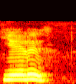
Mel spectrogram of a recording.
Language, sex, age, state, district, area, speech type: Tamil, female, 30-45, Tamil Nadu, Mayiladuthurai, rural, read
